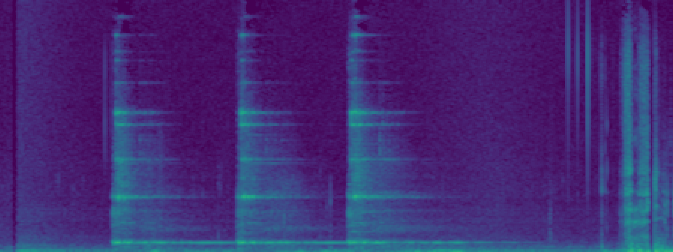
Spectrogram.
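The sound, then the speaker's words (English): A bell rings three times at steady one-second intervals, each bright, clear strike ringing on and blending into the next, over a low background hum, followed by a short noisy rustle. “Did you guys hear that? Listeners, the bell has”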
